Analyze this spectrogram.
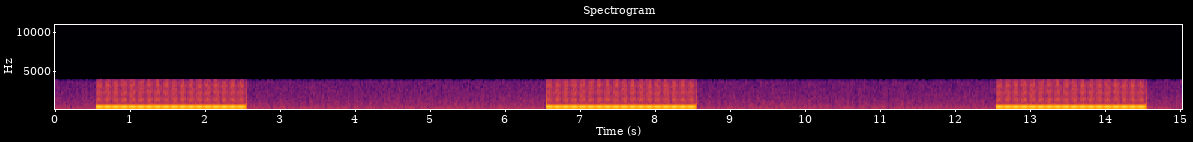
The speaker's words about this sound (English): It's ringing.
